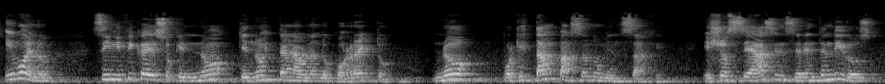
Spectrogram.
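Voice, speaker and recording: A man's voice: high voice, expressive, moderate pace, fairly bright tone, slight background noise. A man whose first language is Portuguese, giving a language lesson in a didactic way, repeating key points and checking in with rhetorical questions. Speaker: language teacher. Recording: roomy echo.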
